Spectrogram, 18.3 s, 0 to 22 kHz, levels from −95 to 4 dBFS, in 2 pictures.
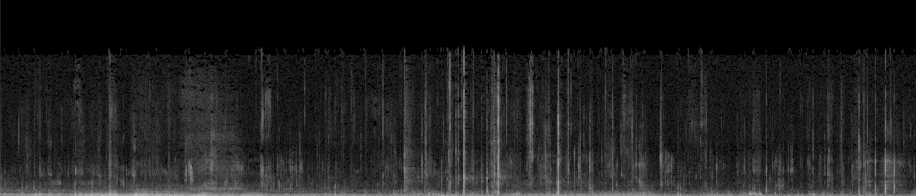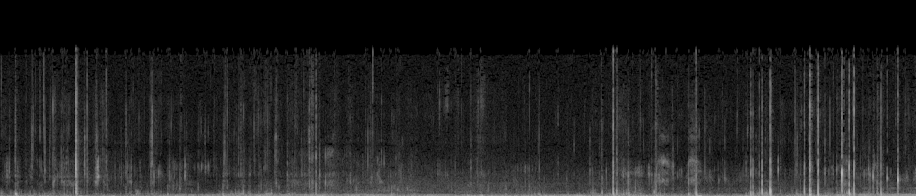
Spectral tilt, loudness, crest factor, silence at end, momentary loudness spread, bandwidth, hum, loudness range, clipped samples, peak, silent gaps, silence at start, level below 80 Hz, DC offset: -4.5 dB/octave; -38 LUFS; 32 dB; 0 s; 15 LU; 17 kHz; none; 9 LU; under 0.1%; -4 dBFS; none; 0 s; -44 dBFS; under 0.1%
